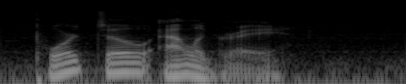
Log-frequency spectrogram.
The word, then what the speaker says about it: Porto Alegre: Porto Alegre.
